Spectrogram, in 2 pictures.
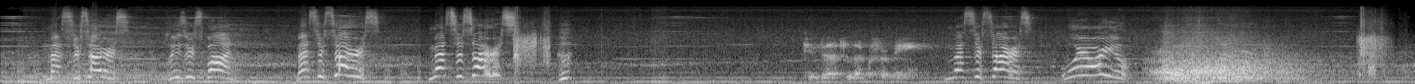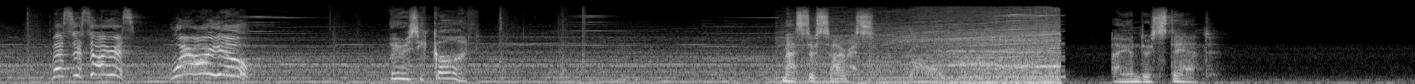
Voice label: voiceover; pokemon

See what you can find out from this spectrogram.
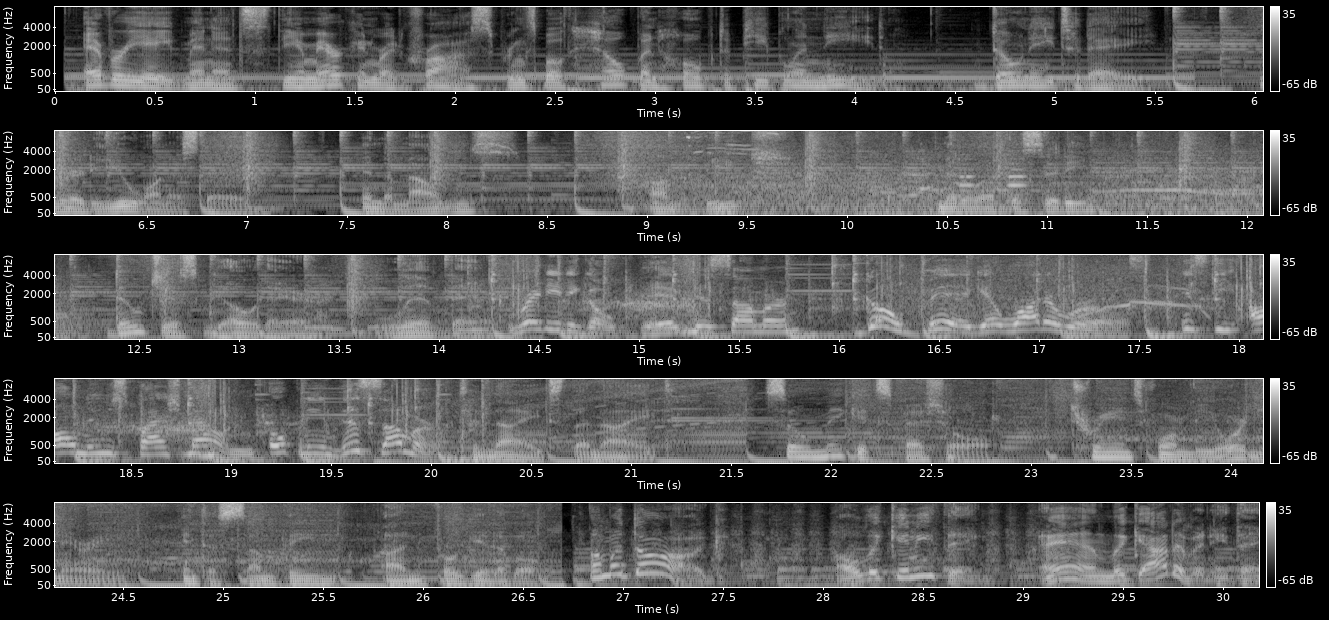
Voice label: COMMERCIAL

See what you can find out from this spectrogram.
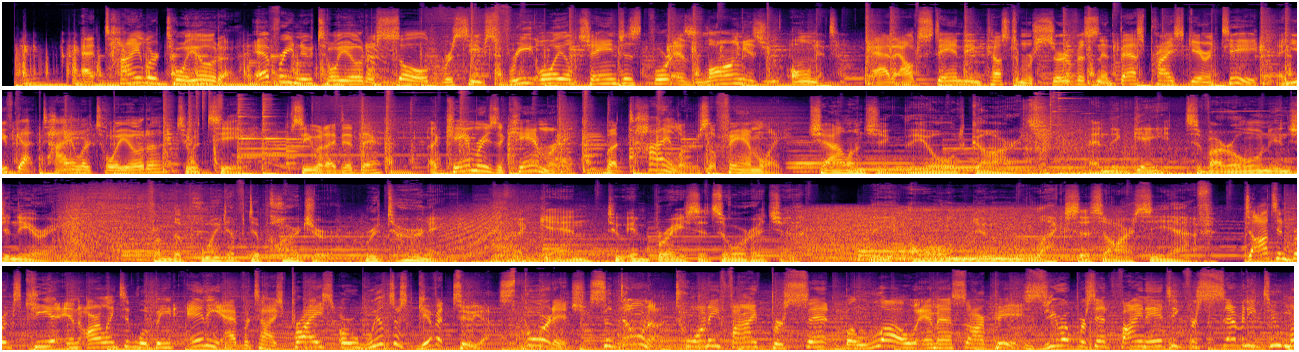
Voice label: Automotive Commercial

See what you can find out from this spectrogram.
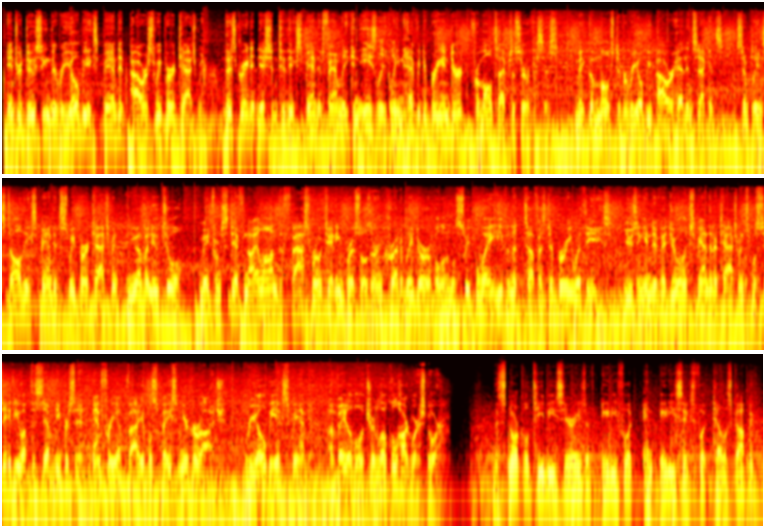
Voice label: explainer

